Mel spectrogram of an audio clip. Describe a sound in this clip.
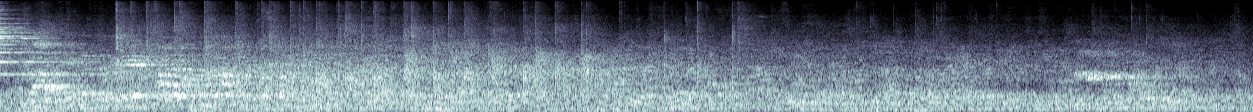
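Gloved punches thud against bodies.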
